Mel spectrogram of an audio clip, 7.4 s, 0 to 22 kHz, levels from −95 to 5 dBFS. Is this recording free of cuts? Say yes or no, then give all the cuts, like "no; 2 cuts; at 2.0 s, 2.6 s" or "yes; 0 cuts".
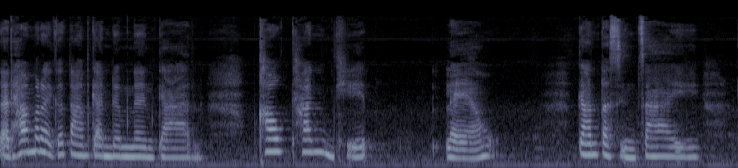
no; 1 cut; at 3.3 s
